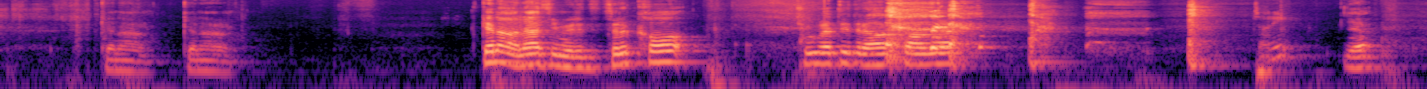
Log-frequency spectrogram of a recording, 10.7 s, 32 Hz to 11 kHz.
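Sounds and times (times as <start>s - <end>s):
speech: 0.8s - 1.9s, 3.6s - 5.4s, 6.0s - 7.3s, 9.5s - 10.6s
person coughing harshly: 6.5s - 9.3s.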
